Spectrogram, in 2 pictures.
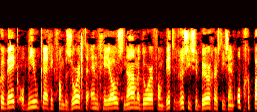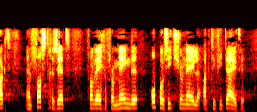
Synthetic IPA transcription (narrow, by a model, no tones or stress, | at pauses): kəʋejkʰɔpniwkrɛjχɪkfɑnbəzɔɹχdəʔɛnχejowsnaːmədʊːɹvɑnʋɪtrɵsisəbɵɹχəɹsdizɛjnɔpχəpɑktɛnv̥ɑstχəzɛtfɑnʋejχəv̥əɹmejndə | opozitʃonejləʔɑktivitɛjtə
